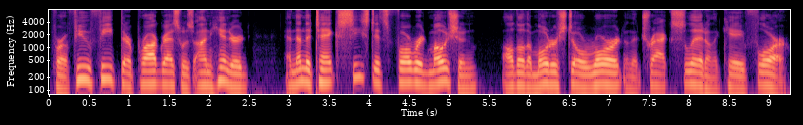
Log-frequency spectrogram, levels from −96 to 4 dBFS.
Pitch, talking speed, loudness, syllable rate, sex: 130 Hz, 190 wpm, -19 LUFS, 4.6 syllables/s, male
